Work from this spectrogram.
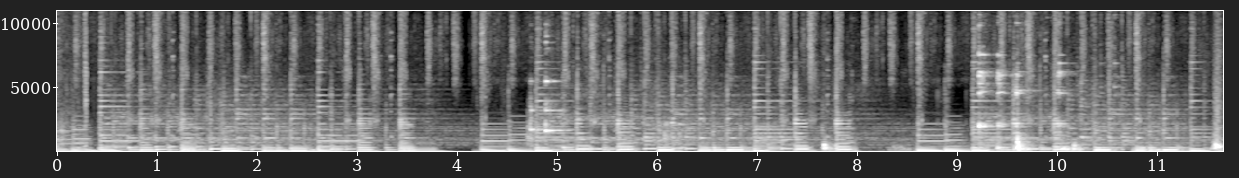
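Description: Repeated bright metallic clinks and clatter of cutlery being handled in a kitchen drawer, busy and irregular with brief pauses, close by.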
